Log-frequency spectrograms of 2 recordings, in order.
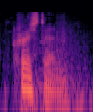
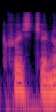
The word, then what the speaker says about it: Kristen: After all, it's DS Kristen slays, not Christian or, God forbid, Christy.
